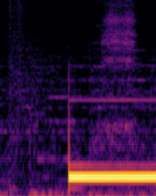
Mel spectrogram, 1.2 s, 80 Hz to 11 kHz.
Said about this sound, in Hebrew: וחלפו 8 שניות מאז הצלצולים. הטלפון מצלצל, כנראה שאנשים עסוקים, נמצאים באיזה מעיין, איזה טיול, איזושהי אטרקציה, אולי הלכו לאכול קיגל, בצפת, או במקום אחר.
